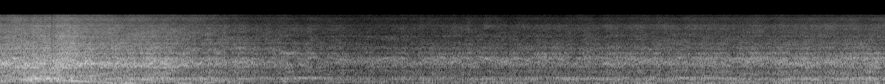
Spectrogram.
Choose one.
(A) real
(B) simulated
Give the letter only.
B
